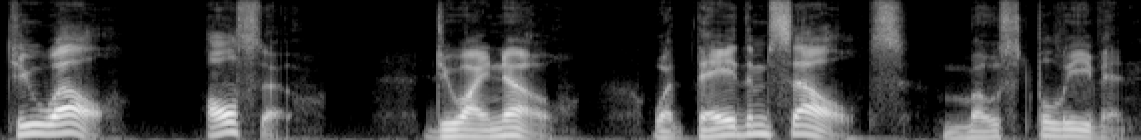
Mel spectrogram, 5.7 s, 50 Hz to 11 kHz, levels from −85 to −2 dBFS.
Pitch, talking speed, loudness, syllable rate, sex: 110 Hz, 125 wpm, -18 LUFS, 3.9 syllables/s, male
